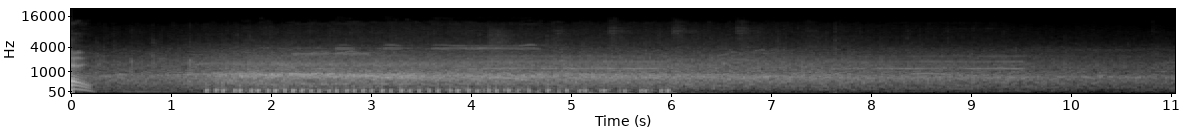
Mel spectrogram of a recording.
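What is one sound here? A large stadium crowd cheers loudly, then slowly dies down.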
